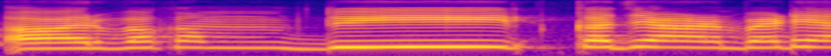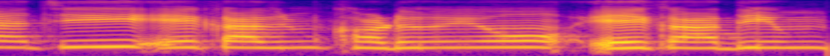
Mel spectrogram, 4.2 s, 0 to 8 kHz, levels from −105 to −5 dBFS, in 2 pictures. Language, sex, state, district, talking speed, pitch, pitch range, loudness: Garhwali, female, Uttarakhand, Tehri Garhwal, 175 wpm, 330 Hz, 315-345 Hz, -13 LUFS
